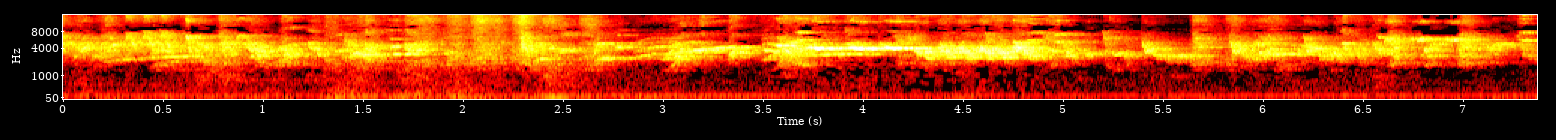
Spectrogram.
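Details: Competing lined seedeaters sing over one another in a steady stream of high chirps, twitters and brief whistles that rise and fall in loudness.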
